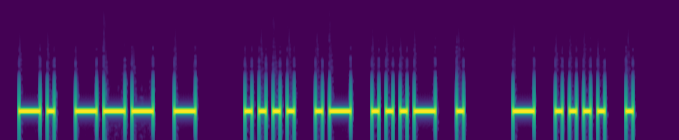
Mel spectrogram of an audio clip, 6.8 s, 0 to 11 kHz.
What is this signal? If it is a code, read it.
Morse code, heard as a keyed tone, about 17 wpm, 700 Hz. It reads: NOT HAVE THE
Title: Sets of 5 Words 17wpm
